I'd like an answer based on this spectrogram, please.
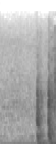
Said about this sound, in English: She knocks on the door.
